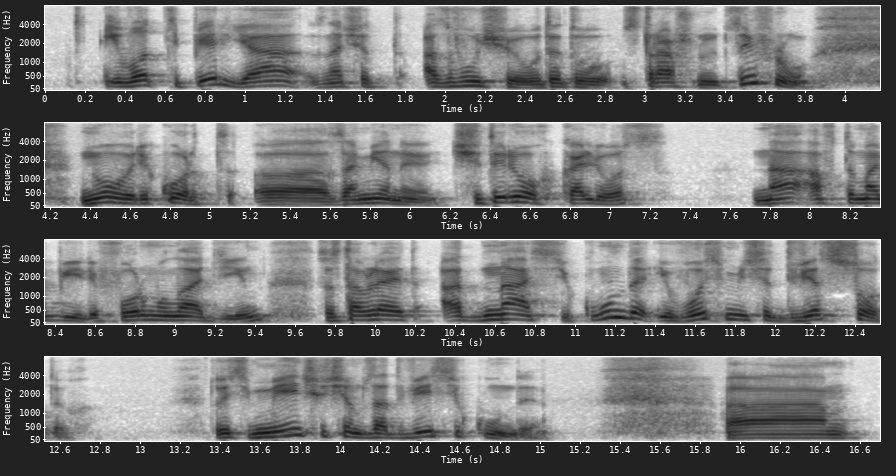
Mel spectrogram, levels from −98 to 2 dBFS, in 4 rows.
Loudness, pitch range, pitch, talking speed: -15 LUFS, 125-155 Hz, 140 Hz, 120 wpm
